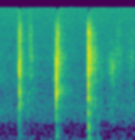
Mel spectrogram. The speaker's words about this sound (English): So I'm going to give the cards a bit of a shuffle, blow off my energy and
